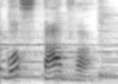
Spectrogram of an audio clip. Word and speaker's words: gostava: E por último, a palavra gostava. Gostava tem a sílaba mais forte, o tá. Gostava, certo?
